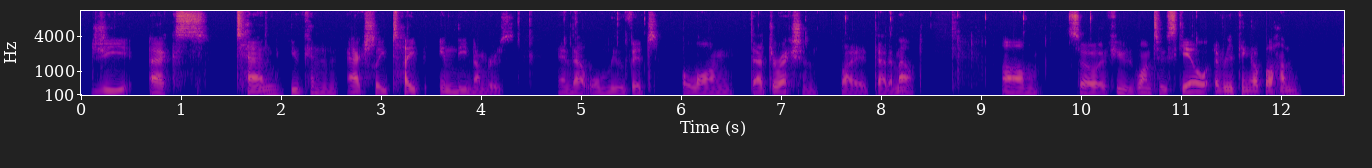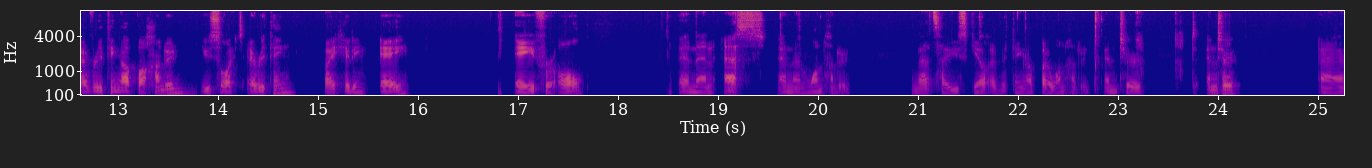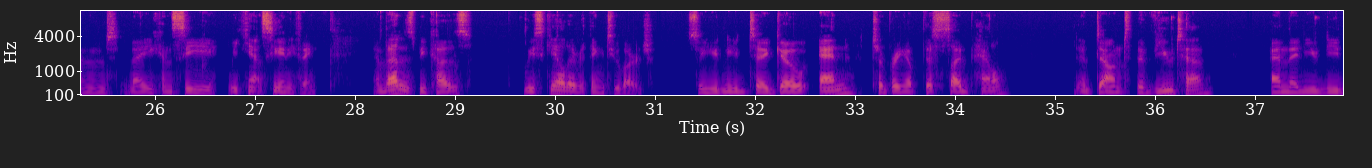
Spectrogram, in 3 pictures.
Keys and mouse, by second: 0.1 g, 1.1 x, 1.4 KP_1, 1.8 KP_0, 4.3 click, 5.0-5.4 middle drag, 5.6-6.7 middle drag, 7.7-8.1 middle drag, 9.0-9.4 shift+middle drag, 9.8 shift+middle drag, 14.0 a, 17.6 s, 18.3 KP_1, 19.6 KP_0, 22.7 Return, 24.7 q, 28.2 n, 29.6-31.3 drag, 36.2-37.8 drag.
